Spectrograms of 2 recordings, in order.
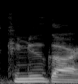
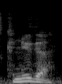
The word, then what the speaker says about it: Kanuga: feedback to the maps canoe gar is wrong it's kanuga you knew guys how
